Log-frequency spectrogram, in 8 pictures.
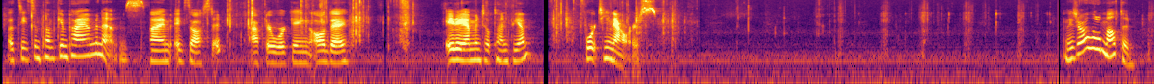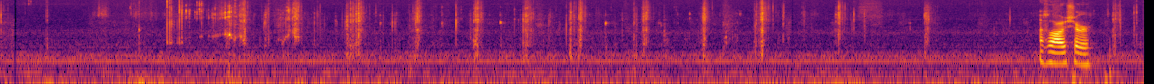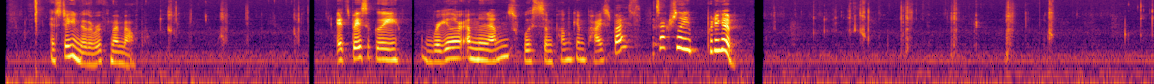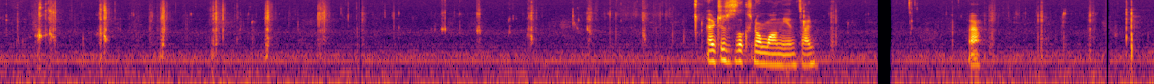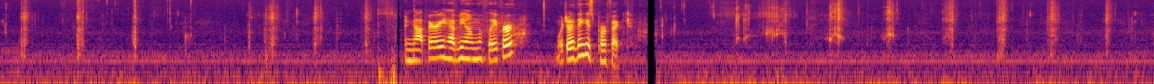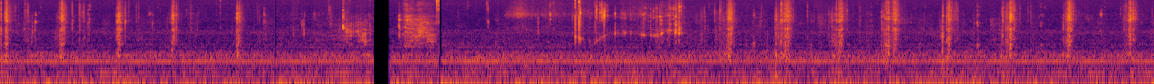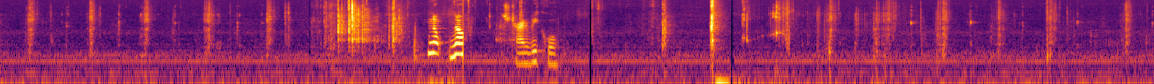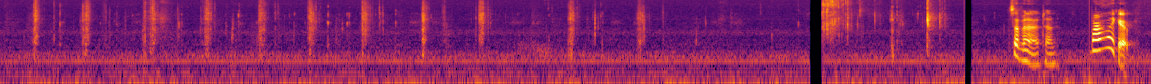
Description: Pumplin Pie M&Ms Mukbang 🥧 Sound Effects Free Download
